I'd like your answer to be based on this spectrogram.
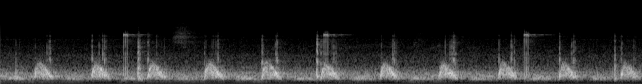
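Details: Fetal heartbeat at 36 weeks of pregnancy, heard at home with a handheld Doppler and recorded on a phone: rapid, regular whooshing pulses at roughly 100–105 a minute as counted here.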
